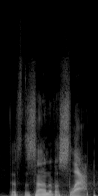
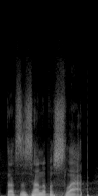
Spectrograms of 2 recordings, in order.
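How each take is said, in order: Both takes have the same delivery.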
